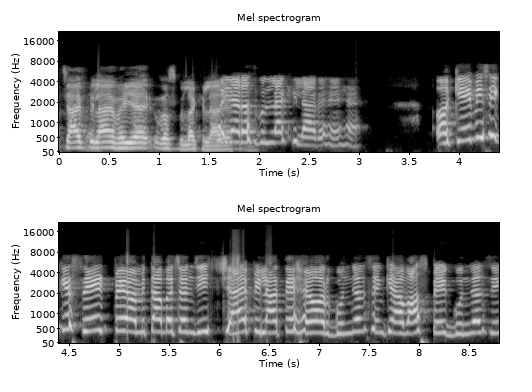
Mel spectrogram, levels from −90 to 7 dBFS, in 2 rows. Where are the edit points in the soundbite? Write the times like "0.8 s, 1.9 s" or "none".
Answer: none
